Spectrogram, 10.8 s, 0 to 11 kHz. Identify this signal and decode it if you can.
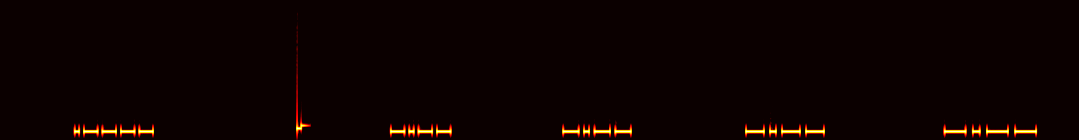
Morse code, heard as a keyed tone, about 23 wpm, spaced as for 7 wpm, 700 Hz. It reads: 1 YYYY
